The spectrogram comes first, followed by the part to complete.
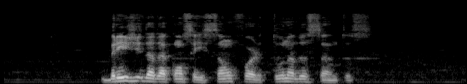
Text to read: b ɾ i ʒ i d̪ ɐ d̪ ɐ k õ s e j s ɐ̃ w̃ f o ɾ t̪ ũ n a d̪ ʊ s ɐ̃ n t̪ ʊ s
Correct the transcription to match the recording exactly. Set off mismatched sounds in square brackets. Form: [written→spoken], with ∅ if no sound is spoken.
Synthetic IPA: b ɾ i ʒ i d̪ ɐ d̪ ɐ k õ s e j s ɐ̃ w̃ f o ɾ t̪ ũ n [a→ɐ] d̪ ʊ s ɐ̃ n t̪ ʊ s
